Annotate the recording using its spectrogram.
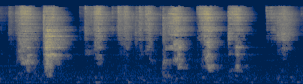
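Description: Loose foundry moulding sand being brushed and scraped across a bench by hand, in a series of about nine short, scratchy strokes roughly every half second.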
